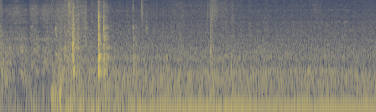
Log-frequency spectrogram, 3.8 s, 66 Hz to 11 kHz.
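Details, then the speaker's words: Nissan Hardbody truck, about 101,000 miles, cold start outside after fresh full-synthetic oil and filter change, no coolant or radiator fitted: quick crank, steady even idle, timing chain rattle gone; normal cold start. "only do I not hear the time you chains rattle anymore but it's just for being cold outside the way it fires up like that"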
